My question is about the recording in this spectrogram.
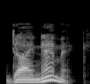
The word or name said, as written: dynamic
